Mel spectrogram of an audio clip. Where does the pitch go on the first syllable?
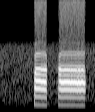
high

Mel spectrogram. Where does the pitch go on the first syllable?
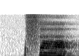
low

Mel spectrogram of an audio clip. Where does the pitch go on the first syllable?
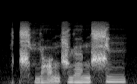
low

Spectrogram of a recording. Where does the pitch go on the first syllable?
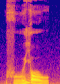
rising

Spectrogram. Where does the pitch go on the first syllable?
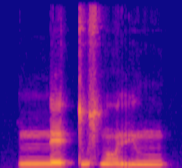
high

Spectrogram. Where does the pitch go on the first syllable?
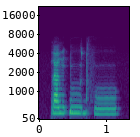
high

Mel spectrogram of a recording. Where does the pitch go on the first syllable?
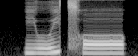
rising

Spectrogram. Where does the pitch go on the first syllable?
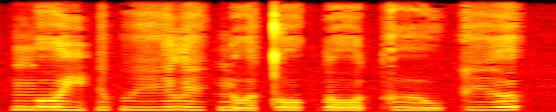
falling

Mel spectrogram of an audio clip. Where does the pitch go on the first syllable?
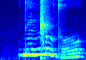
high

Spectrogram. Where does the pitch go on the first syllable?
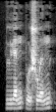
rising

